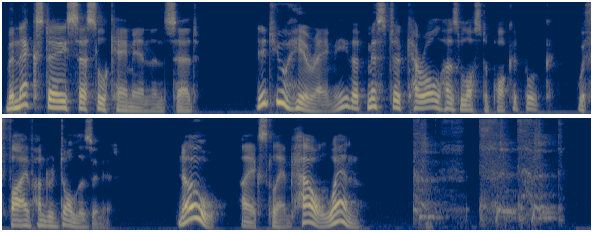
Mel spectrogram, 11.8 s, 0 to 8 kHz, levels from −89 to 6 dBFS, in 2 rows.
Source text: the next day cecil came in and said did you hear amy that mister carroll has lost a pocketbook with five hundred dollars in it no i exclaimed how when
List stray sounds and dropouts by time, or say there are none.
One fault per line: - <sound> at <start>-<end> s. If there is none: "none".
- sigh at 10.0-11.5 s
